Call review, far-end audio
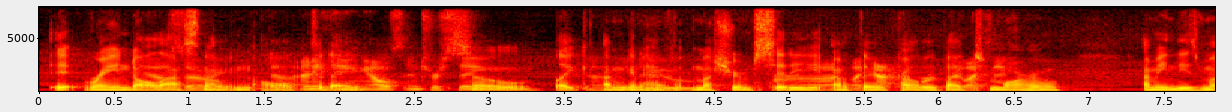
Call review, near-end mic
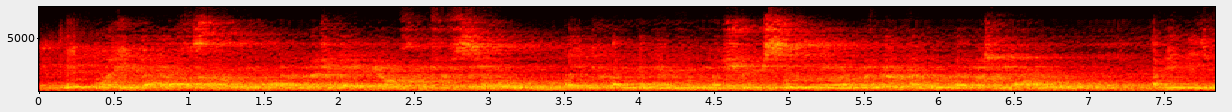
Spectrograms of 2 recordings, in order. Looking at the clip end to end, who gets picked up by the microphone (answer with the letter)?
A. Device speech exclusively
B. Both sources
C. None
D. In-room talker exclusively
A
